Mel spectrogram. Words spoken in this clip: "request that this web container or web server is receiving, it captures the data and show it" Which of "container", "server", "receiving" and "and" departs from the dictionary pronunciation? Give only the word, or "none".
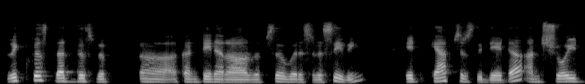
none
